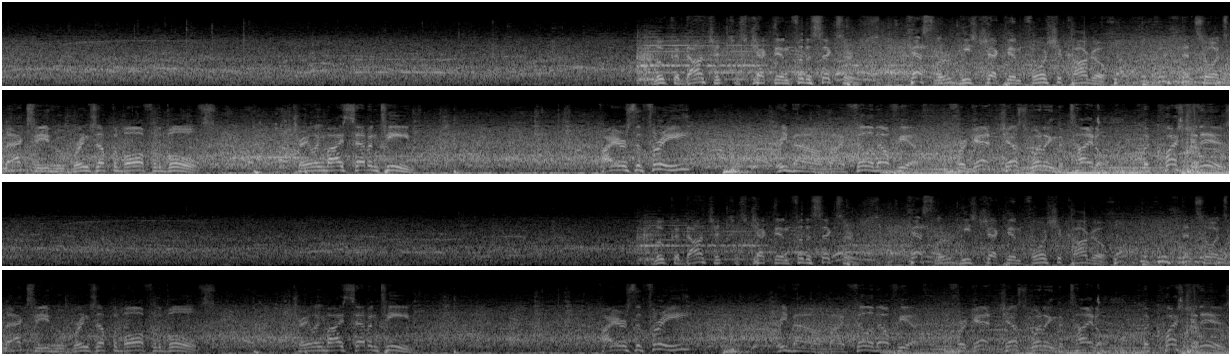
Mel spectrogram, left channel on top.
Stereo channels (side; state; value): right; quieter; 8.4 dB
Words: Luka Doncic is checked in for the Sixers. Kessler, he's checked in for Chicago. And so it's Maxey who brings up the ball for the Bulls. Trailing by 17. Fires the three. Rebound by Philadelphia. Forget just winning the title. The question is,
